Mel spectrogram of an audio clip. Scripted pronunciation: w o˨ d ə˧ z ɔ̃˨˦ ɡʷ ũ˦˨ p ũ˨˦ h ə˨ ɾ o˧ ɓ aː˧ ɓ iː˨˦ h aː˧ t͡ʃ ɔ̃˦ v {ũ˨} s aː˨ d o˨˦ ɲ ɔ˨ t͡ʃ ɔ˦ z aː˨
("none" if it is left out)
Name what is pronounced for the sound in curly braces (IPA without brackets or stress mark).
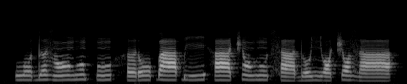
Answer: ũ˦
